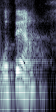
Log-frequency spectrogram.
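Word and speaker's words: Othéa: Y Otea, que en realidad es Otea, porque se pronuncia en francés, Otea, es una diosa que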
